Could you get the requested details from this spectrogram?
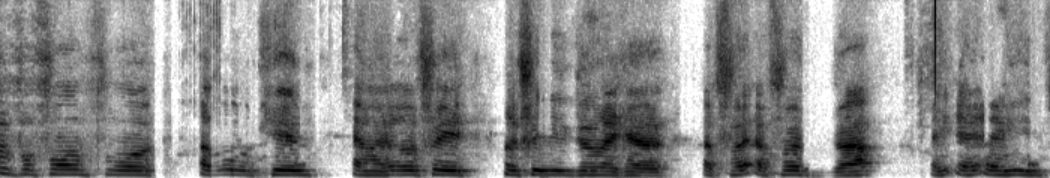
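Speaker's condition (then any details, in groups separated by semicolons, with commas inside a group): Cerebral palsy; from birth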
